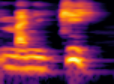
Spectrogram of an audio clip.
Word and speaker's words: maniquí: écrit ici parce que ce i là est prononcé plus fort. On dit maniquí et on insiste sur le dernier i.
